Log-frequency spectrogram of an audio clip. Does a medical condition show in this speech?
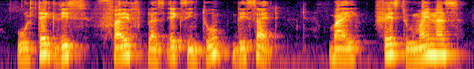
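No.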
